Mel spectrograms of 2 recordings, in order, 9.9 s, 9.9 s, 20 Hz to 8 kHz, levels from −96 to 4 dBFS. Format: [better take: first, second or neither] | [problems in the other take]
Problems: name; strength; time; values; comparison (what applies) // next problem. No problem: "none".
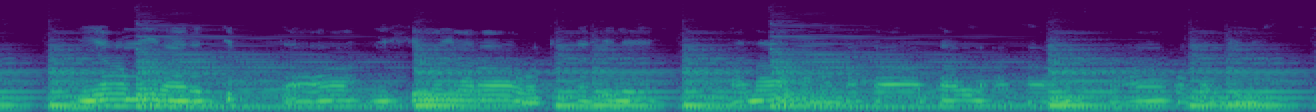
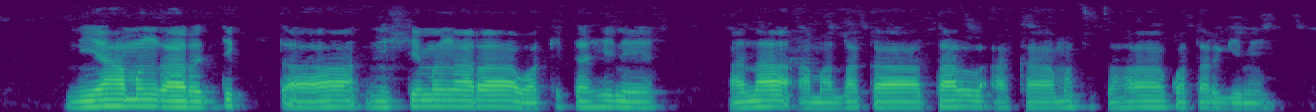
second | background sound (Piano); 1 dB below the speech // room echo; dies away in 0.4 s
